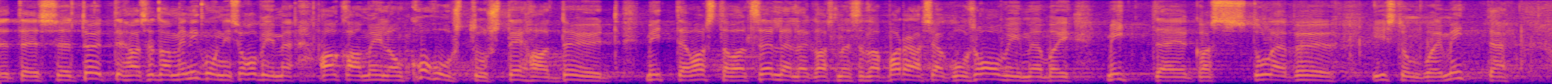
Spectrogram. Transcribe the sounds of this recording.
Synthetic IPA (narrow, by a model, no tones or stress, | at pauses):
t̪est̪ø̞ːd̪̚t̪e̞ɦɑse̞d̪ɑme̞niɡuniso̞ːvime̞ɑɡ̥ɑme̞jlo̞nko̞ɦust̪ust̪e̞ɦɑt̪ø̞ːd̪̥ | mit̪ːe̞vɑst̪ɑvɑlt̪se̞lːe̞le̞kɑsme̞se̞d̪̥ɑpɑɾɑsjɑkuːso̞ːvime̞vɤjmit̪ːe̞kɑst̪ulepøːist̪uŋɡ̥vɤjmit̪ːe̞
